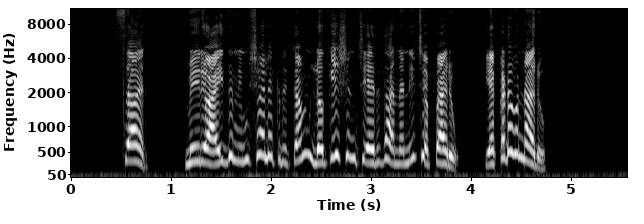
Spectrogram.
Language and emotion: Telugu, angry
